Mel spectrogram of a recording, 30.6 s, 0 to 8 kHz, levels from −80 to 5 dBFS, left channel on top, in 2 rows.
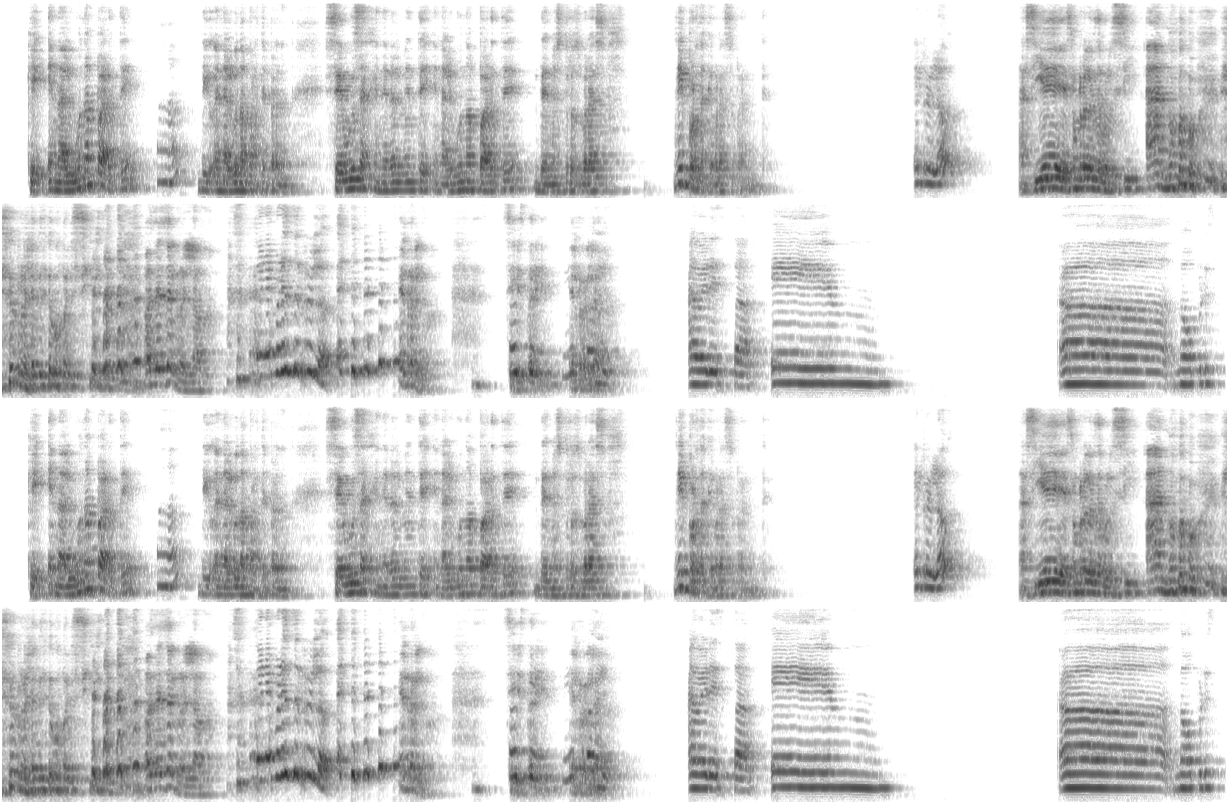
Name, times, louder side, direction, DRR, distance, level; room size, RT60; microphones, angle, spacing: voice 1, 0.3-1.7 2.5-7.7 8.4-9.4 12.7-18.5 20.3-20.6 21.0-21.3 21.6-22.1 22.4-22.8, left 1 dB, 40° left, 1 dB, 0.6 m, -24 dB
voice 2, 11.4-11.9 16.4-16.8 18.5-19.9 21.7-22.9 23.9-26.4 28.5-30.4, right 2 dB, 20° right, -1 dB, 0.4 m, -23 dB
4.3 x 4.2 x 2.4 m, 0.65 s
head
